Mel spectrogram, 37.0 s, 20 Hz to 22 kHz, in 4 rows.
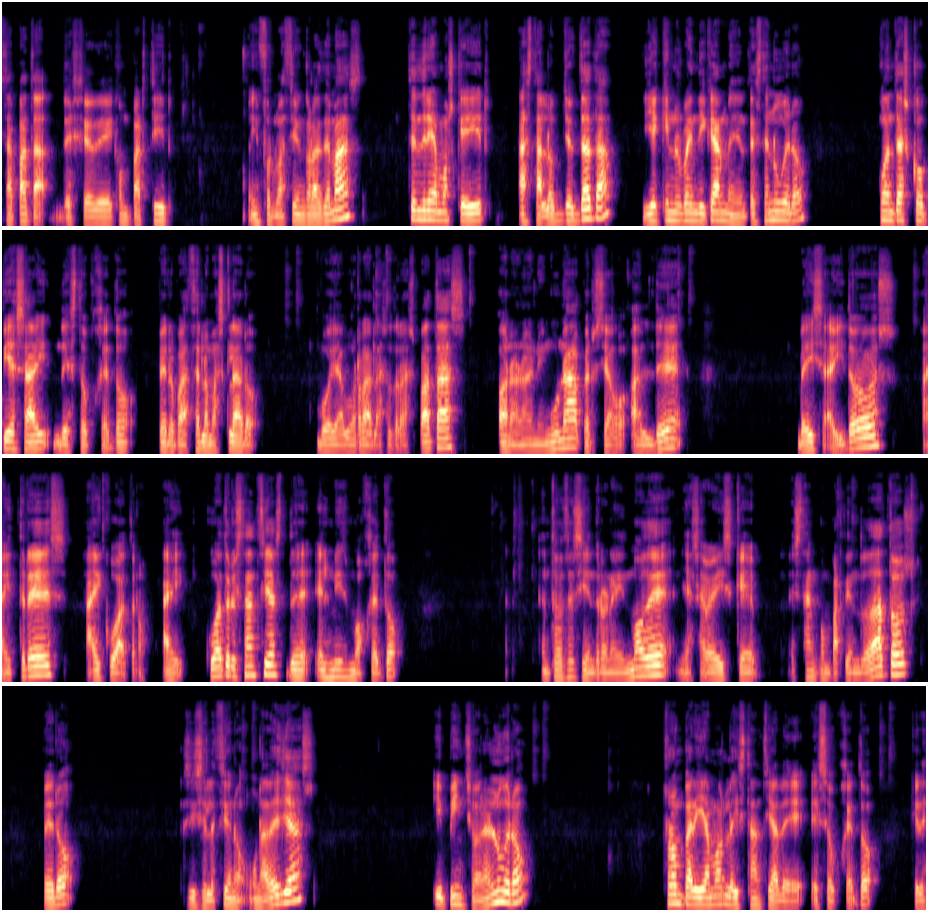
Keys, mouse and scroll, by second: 2.1 shift+middle click, 5.0 click, 6.2 click, 10.5 shift+click, 12.3 shift+click, 13.3 shift+click, 13.7 x, 13.9 click, 15.4 alt+d, 17.9 alt+d, 18.9 alt+d, 23.8 Tab, 25.2 s, 27.6 Tab, 30.1 click, 33.3 click, 36.9 click.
